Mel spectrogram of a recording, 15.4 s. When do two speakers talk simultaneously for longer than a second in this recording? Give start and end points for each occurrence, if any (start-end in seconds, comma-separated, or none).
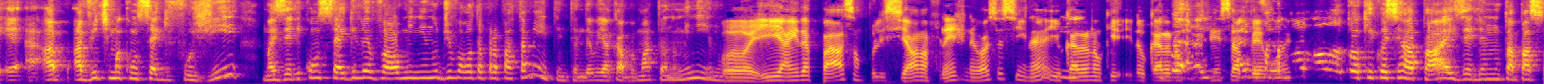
11.6-13.0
